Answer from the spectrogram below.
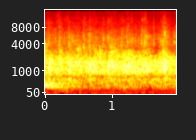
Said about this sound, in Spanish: Dele un aplauso de alabanza a nuestro Dios. Amén.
